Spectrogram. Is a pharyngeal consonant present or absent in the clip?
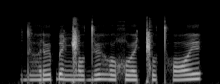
absent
